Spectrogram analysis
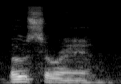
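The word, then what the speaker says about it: Beauceron: Buceron? Buceron? Yeah, pronounce it. Beauceran.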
